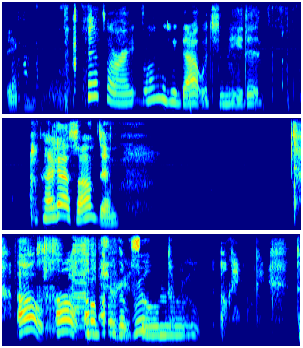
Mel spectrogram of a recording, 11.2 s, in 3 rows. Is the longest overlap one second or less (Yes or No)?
No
